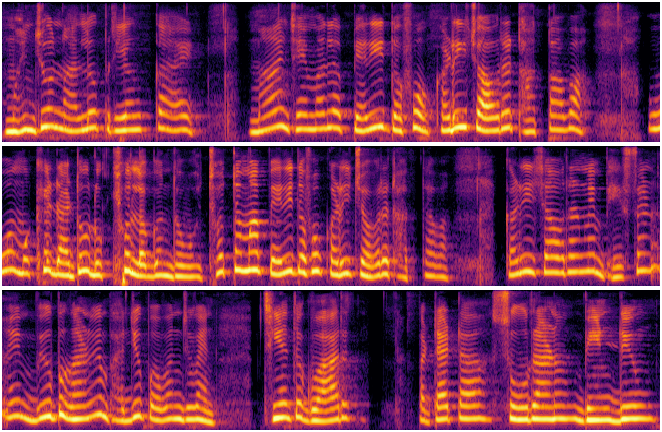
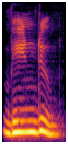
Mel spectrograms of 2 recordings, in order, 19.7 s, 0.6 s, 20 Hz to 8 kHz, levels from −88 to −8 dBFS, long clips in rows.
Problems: none marked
